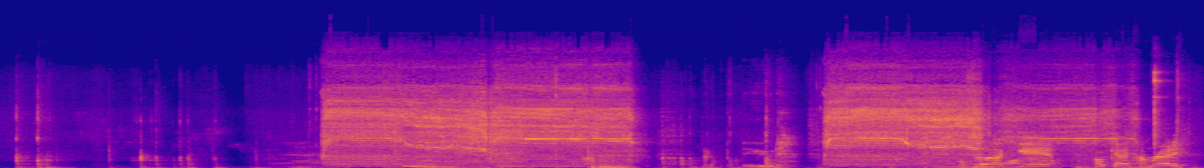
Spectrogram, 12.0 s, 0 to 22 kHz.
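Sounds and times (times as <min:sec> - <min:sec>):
power drill running: 0:03.1 - 0:06.5, 0:08.2 - 0:11.7.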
